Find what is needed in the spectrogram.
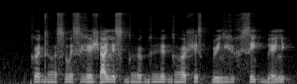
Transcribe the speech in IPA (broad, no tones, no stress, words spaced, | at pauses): kødʱəsβɪsɣeʒ ɾalʲəsɡʱøɡʱɪ ɡʱœʃisk͡pylʲ ɣyxsilʲɡ͡belʲ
